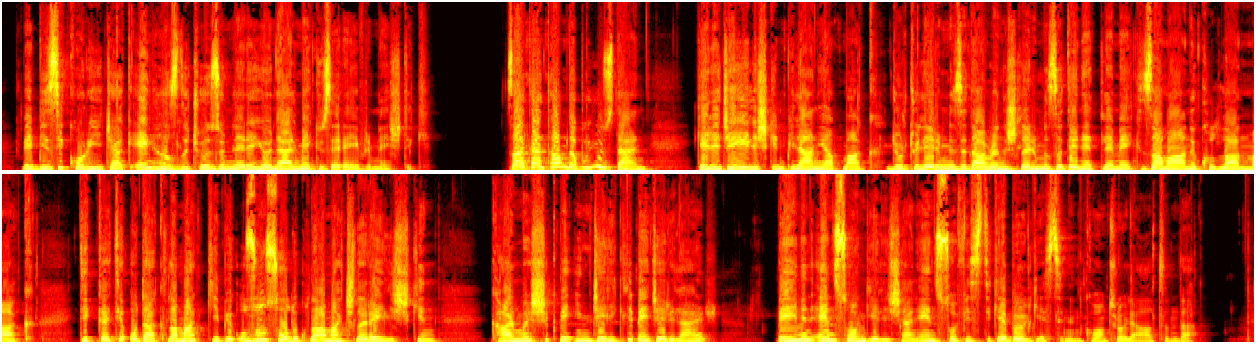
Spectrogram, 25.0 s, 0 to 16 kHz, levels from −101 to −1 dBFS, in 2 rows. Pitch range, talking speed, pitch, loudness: 200-255 Hz, 105 wpm, 220 Hz, -19 LUFS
